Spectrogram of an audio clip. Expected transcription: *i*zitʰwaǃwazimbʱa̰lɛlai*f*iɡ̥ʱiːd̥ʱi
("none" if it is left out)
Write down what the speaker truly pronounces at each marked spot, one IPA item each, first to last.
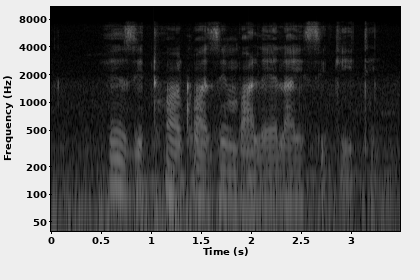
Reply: e, s

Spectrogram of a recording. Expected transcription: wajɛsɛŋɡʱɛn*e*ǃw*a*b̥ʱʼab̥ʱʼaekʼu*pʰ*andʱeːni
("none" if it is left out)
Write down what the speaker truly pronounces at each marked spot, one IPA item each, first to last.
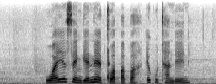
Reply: ɛ, a, tʰ

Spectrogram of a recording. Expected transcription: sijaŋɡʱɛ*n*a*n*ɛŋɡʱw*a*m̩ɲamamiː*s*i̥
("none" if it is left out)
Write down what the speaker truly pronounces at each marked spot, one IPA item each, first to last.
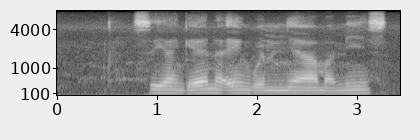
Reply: n, none, e, s

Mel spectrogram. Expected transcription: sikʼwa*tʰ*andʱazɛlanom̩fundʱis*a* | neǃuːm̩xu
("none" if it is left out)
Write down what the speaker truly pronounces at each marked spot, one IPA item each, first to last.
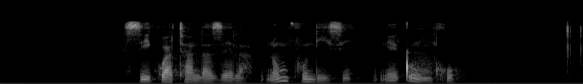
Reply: tʰ, i

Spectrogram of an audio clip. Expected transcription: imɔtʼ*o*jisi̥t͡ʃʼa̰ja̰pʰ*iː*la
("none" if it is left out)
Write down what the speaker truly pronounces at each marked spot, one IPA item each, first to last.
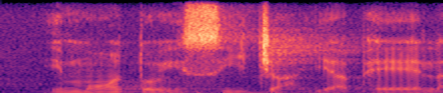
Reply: ɔ, ɛː

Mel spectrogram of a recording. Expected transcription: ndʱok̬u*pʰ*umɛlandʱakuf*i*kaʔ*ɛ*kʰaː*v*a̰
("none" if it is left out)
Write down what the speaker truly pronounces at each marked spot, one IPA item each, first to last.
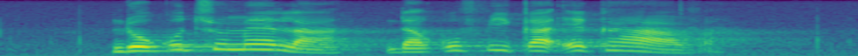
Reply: tʰ, i, ɛ, v

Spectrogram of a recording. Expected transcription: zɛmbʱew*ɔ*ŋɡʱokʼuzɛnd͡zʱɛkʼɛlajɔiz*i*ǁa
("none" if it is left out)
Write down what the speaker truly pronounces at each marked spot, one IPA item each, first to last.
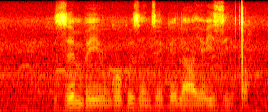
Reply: u, iː

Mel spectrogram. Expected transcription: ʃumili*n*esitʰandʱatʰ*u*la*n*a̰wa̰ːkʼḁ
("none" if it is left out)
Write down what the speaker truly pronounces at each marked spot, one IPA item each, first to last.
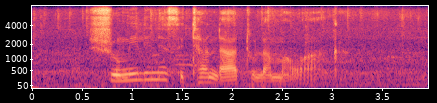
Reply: n, u, m

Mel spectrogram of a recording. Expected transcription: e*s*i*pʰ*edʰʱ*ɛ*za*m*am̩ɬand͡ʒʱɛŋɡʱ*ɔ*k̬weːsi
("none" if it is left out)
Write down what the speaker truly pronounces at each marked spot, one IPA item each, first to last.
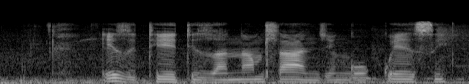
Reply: z, tʰ, i, n, ɔ

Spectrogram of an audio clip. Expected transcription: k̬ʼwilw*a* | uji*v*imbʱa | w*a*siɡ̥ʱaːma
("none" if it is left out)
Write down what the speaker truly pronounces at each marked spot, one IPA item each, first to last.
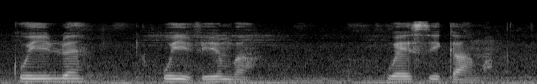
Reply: ɛ, v, e

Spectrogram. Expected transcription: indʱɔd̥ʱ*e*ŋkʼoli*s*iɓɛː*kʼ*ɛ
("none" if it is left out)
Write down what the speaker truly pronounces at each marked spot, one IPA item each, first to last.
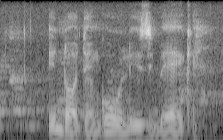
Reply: ɛ, z, kʼ

